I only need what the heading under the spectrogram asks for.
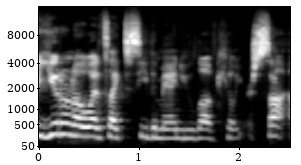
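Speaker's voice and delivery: ordinary delivery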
